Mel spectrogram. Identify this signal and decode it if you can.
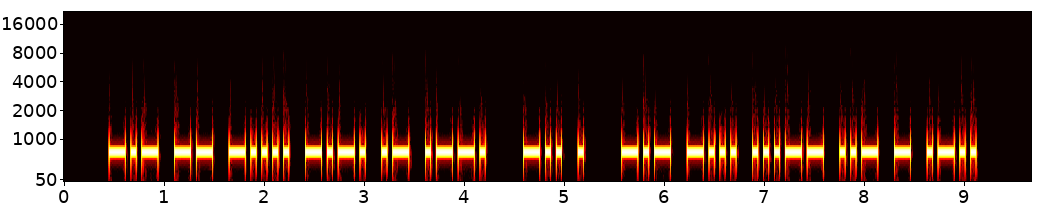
Morse code, heard as a keyed tone, about 22 wpm, 700 Hz. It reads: KM6CAP DE KB3UTL
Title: USA Callsign DE Callsign 22wpm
